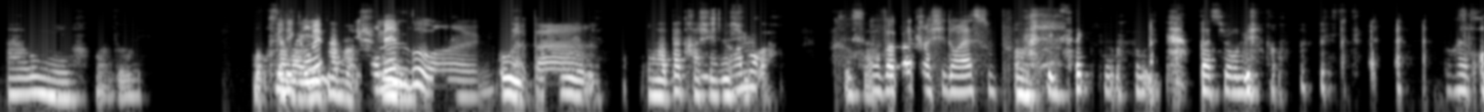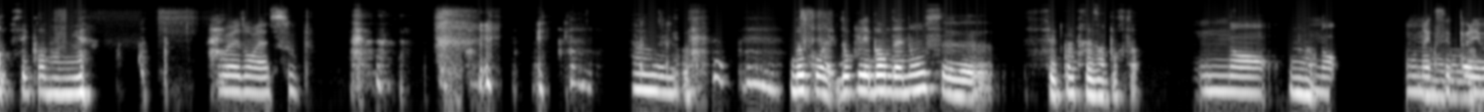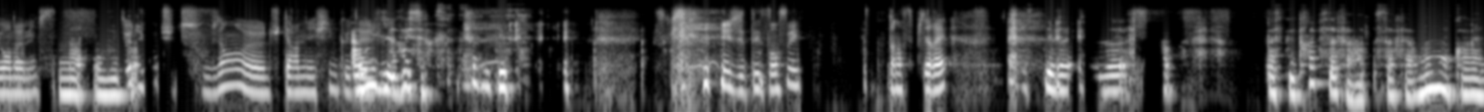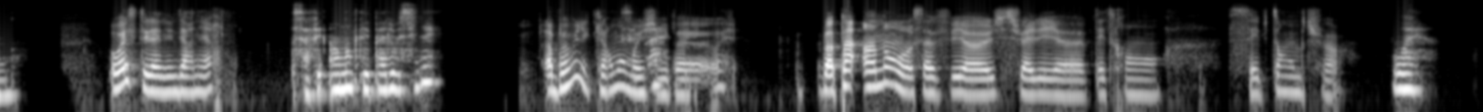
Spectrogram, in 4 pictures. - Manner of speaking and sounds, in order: static; distorted speech; laughing while speaking: "On va exactement, oui, pas sur lui"; laugh; laughing while speaking: "Non"; laugh; laughing while speaking: "Ah, ouais"; laugh; tapping; laughing while speaking: "c'était ça la question"; laugh; laugh; other background noise; stressed: "pas un an"
- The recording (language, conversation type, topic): French, unstructured, Quels critères prenez-vous en compte pour choisir un film à regarder ?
